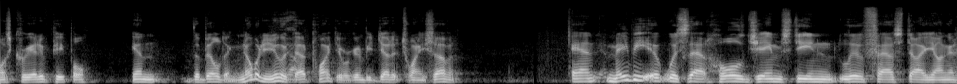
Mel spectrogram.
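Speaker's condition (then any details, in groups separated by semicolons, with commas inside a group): No condition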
